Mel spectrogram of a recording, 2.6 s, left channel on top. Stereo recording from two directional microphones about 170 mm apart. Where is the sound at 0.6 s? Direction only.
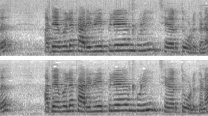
50° right (ahead or behind).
